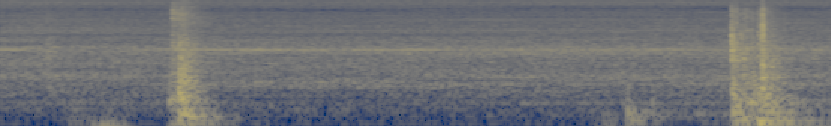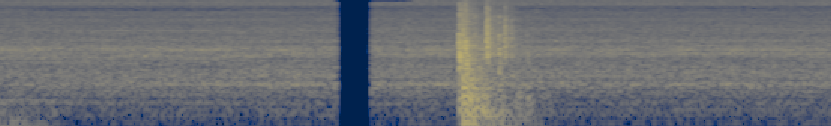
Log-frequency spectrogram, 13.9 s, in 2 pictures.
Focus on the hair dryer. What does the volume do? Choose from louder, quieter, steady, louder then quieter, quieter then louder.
steady.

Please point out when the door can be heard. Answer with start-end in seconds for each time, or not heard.
0.4-2.1, 5.0-7.3, 10.7-11.3.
